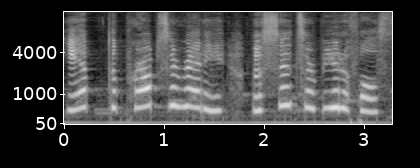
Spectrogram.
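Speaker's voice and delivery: put-on high, bright-eyed scientist girl; high character voice. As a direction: lift the voice way up for Washu. Washu answers the nervous director.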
